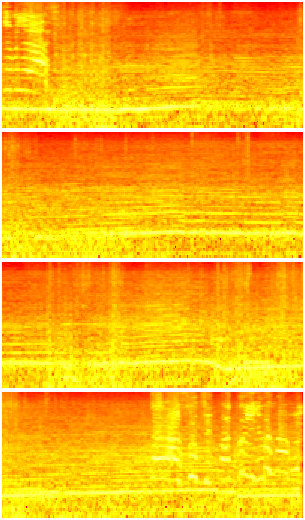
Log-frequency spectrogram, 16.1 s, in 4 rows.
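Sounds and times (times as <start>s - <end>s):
car engine under load: 0.0s - 16.0s.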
